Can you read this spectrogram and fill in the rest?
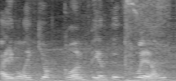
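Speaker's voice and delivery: put-on slow, deadpan Danish accent; a Dane who sounds like he'd rather be elsewhere. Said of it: "I'm really enjoying hearing you practice your Boston accent".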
